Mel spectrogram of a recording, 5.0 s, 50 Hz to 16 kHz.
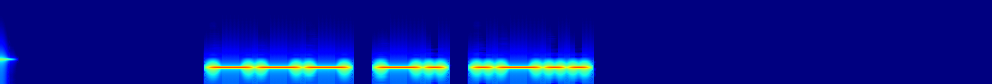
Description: Morse code, heard as a keyed tone, about 20 wpm, 700 Hz. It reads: ONL
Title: USA Call Sign Postfixes - 3 Letters 20wpm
